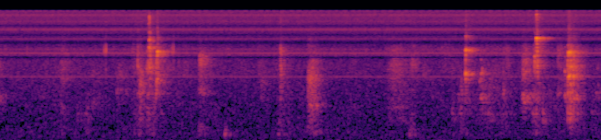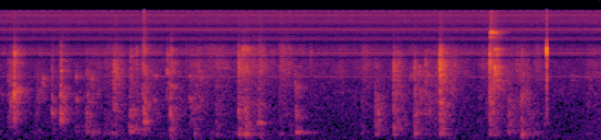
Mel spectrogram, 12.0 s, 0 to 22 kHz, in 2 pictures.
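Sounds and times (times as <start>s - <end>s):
puppy chewing a rubber toy: 4.5s - 9.0s.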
